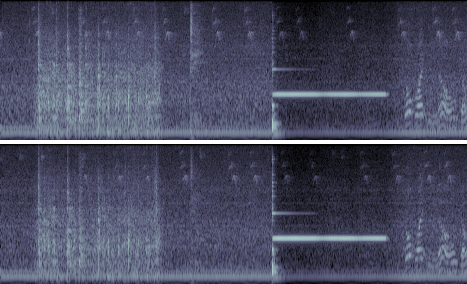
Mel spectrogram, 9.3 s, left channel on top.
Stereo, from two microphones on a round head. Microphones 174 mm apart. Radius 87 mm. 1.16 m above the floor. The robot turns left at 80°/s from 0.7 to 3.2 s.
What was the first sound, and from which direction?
A microwave, 20° left (ahead or behind).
